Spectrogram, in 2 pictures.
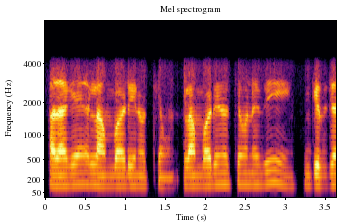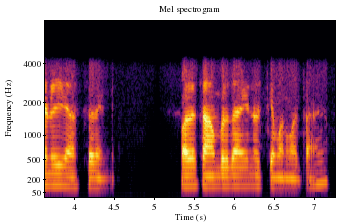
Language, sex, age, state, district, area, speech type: Telugu, female, 30-45, Andhra Pradesh, West Godavari, rural, conversation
